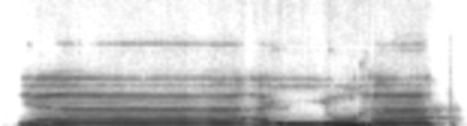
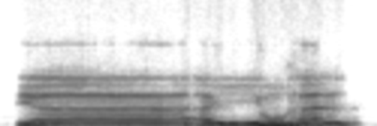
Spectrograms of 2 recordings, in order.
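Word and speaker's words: يا أيها: Jadi tidak boleh membacanya dengan begini. Ya ayyuhal. Keliru. Karena kata-kata al itu ada di kata yang baru. Dan itu di awal. Kalau mau berhenti, di akhir kata tertentu. Ya ayyuha.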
